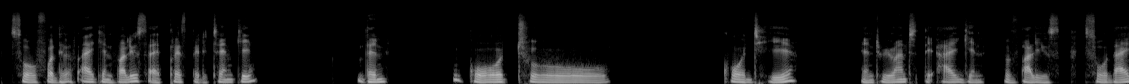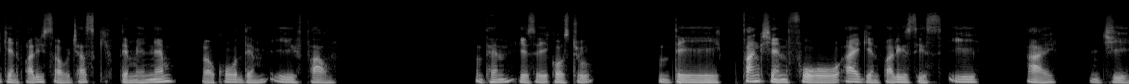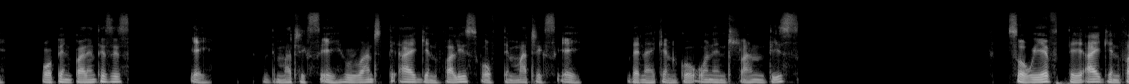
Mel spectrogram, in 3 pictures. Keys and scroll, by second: 1.7 Return, 13.2 shift+e, 15.2-16.8 typing, 20.8-23.4 typing, 25.0 shift+a, 27.1 Right.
